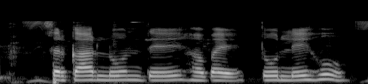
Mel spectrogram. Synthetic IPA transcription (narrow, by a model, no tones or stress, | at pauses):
səɾkaːɾloːnd̪eːɦəʋəet̪oːleːɦoː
